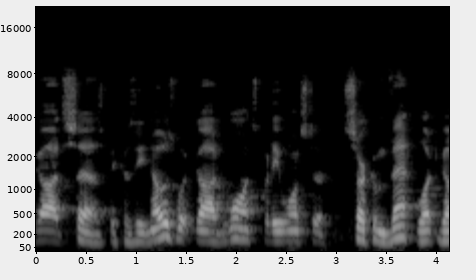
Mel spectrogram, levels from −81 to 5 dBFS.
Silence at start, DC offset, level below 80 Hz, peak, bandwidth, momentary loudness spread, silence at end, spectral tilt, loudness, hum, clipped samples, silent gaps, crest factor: 0 s; under 0.1%; -80 dBFS; -16 dBFS; 9 kHz; 12 LU; 0 s; -5 dB/octave; -34 LUFS; none; under 0.1%; none; 16 dB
